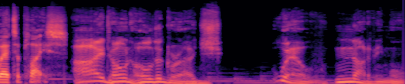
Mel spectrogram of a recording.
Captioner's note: voiceover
